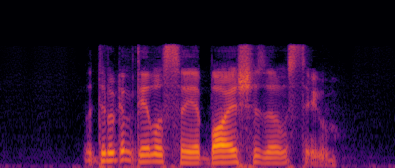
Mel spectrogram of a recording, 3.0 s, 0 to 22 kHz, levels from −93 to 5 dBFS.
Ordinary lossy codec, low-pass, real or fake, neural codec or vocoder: none; 7.2 kHz; fake; codec, 16 kHz, 1 kbps, FunCodec, trained on LibriTTS, 50 frames a second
